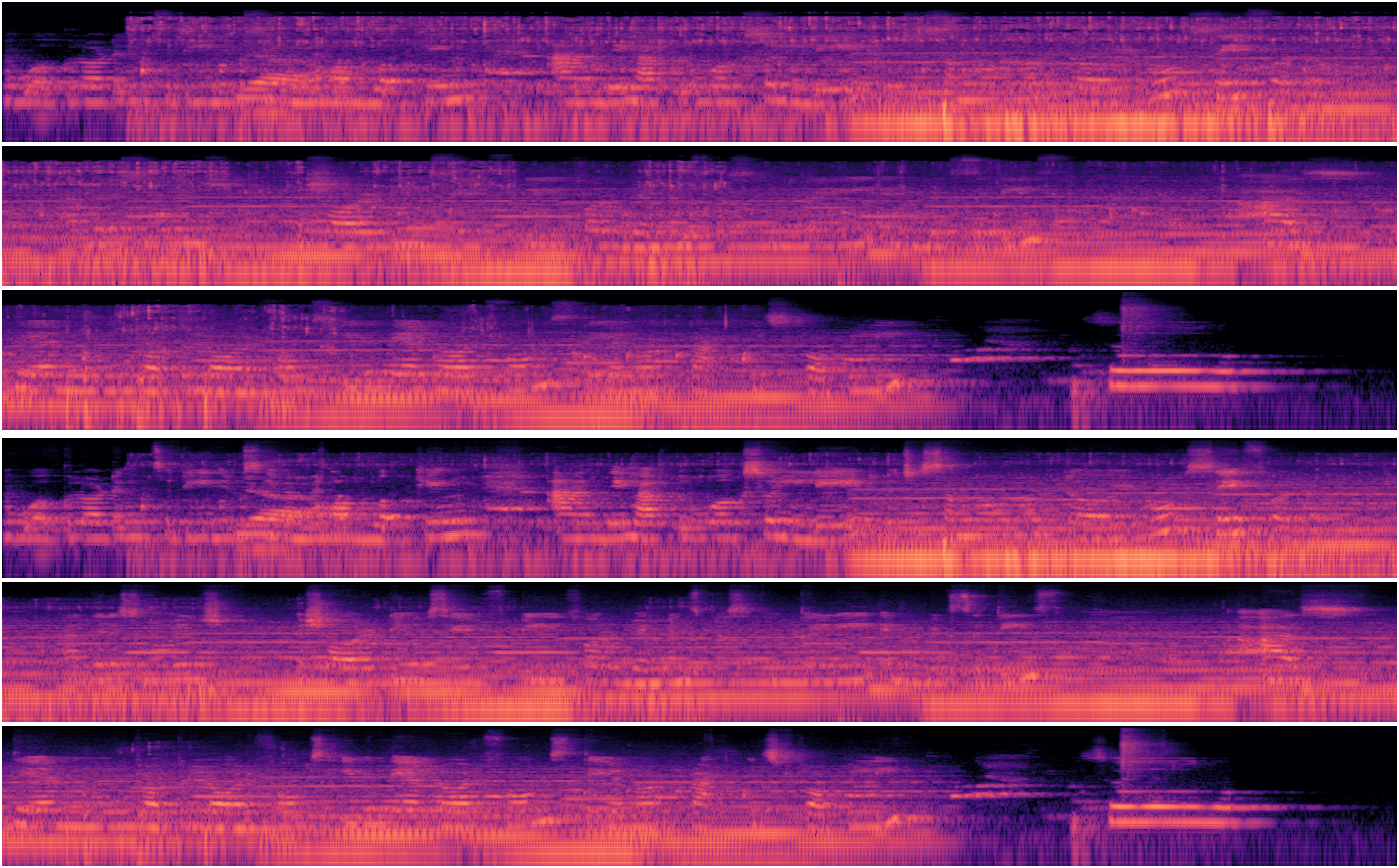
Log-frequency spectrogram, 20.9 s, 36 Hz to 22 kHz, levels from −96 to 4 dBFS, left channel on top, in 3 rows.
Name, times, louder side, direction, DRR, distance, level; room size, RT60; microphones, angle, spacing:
voice 1, 0.0-6.7 7.3-18.5 19.5-20.1, right 2 dB, 70° right, 5 dB, 2.5 m, -33 dB
sound 1, 0.6-17.8, left 5 dB, 85° left, 0.5 m, -40 dB
voice 2, 1.1-1.6 2.4-2.6 17.1-17.3 18.1-18.3 18.7-19.5, right 2 dB, 40° right, 3 dB, 1.6 m, -35 dB
sound 2, 4.2-18.7, right 2 dB, 25° right, 0.5 m, -32 dB
sound 3, 5.3-10.4, equal, 15° left, 2.4 m, -46 dB
13.5 x 11.5 x 7.9 m, 0.74 s
head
